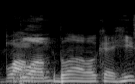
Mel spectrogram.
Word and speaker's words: Blum: Is it Bloom or Blum? Either way. Blum.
